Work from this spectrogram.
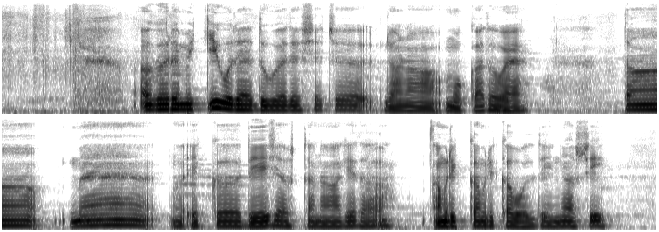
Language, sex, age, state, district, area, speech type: Dogri, male, 30-45, Jammu and Kashmir, Udhampur, urban, spontaneous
